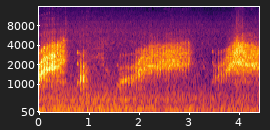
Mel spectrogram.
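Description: Tropical forest animal calls: high-pitched trilling calls that swell and fade in several waves, the longest about a second and a half.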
